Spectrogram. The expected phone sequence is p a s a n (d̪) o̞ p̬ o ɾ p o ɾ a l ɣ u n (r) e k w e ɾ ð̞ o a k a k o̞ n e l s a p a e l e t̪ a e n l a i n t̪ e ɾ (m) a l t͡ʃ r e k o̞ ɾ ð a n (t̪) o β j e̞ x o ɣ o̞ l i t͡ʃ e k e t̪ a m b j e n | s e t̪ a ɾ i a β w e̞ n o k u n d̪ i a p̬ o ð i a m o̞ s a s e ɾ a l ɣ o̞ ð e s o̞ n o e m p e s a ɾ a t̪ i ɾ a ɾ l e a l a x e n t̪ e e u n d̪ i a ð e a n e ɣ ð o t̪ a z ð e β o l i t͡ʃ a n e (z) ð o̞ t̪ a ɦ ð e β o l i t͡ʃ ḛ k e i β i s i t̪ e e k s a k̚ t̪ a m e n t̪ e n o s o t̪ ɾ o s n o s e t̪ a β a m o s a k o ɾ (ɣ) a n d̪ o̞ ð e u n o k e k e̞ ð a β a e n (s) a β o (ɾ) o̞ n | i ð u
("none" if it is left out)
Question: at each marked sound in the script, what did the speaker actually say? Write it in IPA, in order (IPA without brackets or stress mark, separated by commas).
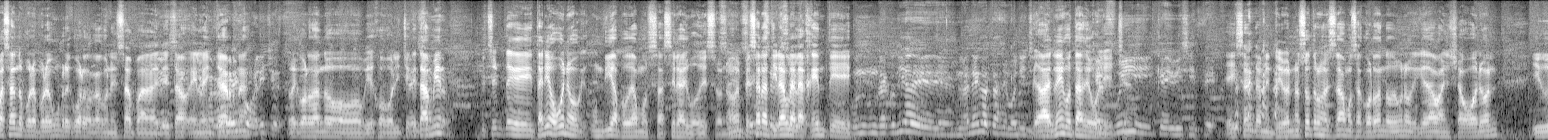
d̪, r, n, d̪, ɣ, ð, ʃ, ɾ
